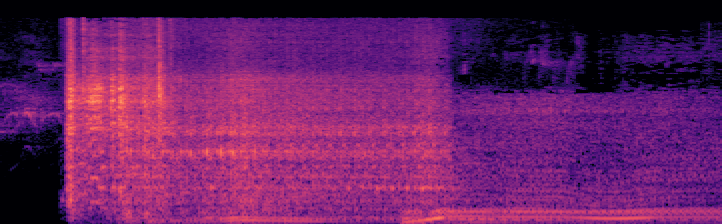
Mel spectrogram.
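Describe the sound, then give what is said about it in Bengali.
A car engine starts abruptly and runs loud and steady as the car drives away, its low droning hum swelling into a brief rev partway through before settling back to an even run. “এই বলে সে গাড়ি নিয়ে চলে গেল”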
